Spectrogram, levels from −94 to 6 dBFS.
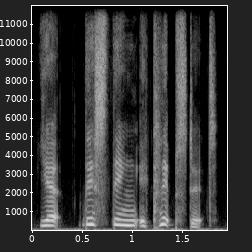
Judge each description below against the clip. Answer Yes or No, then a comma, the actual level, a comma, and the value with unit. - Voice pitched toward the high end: Yes, very high, 265 Hz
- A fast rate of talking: No, average, 155 wpm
